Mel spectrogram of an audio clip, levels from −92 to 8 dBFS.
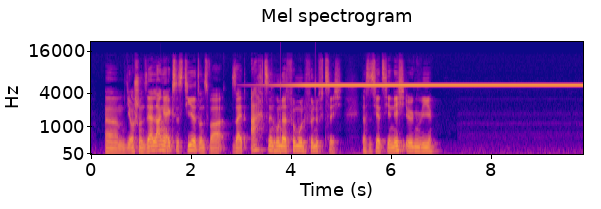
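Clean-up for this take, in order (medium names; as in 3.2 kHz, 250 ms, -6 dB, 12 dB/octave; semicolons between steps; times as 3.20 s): band-stop 5.3 kHz, Q 30; interpolate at 1.37/2.83/3.78/4.47 s, 2.5 ms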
